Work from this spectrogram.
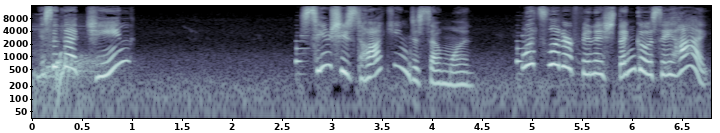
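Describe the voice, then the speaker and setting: A woman voicing a small, cheerful, chatty childlike fairy companion in an anime-style video game, squeaky and chirpy. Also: wildly swooping pitch, measured pace, noisy background, heavily acted. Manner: chirpy, exclaiming, refers to self by name.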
